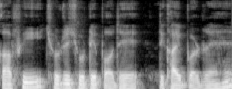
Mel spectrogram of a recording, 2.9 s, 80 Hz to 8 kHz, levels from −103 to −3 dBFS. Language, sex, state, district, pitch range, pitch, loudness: Hindi, male, Jharkhand, Ranchi, 90-105 Hz, 95 Hz, -16 LUFS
